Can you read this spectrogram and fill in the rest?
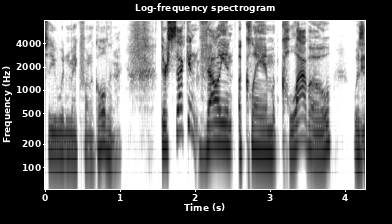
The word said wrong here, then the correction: Valorant: You're pronouncing Valorant wrong.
